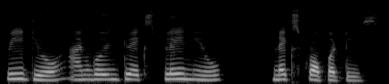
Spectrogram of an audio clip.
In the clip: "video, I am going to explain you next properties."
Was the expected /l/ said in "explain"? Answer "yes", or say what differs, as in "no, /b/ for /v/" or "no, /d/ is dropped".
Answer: yes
